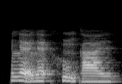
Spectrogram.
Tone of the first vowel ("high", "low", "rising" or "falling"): falling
